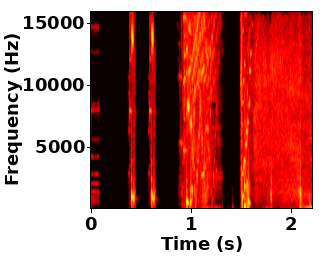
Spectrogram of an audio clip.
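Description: Two quick pops, then two short rushing swishes: animated-graphics sound effects for a subscribe-button animation.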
